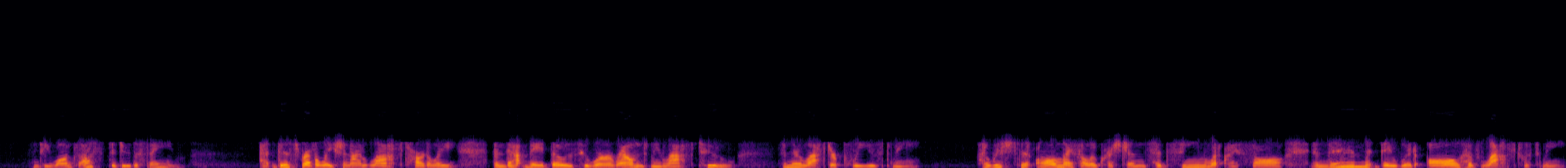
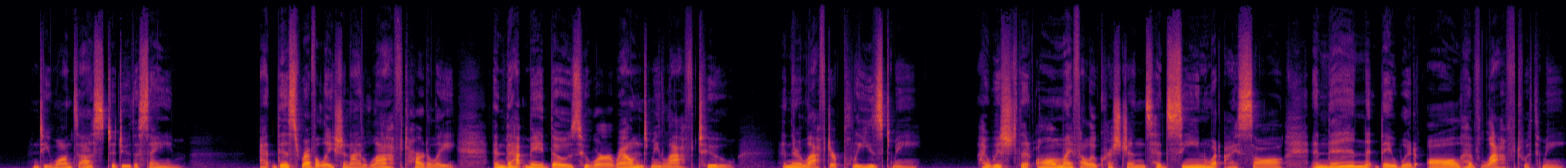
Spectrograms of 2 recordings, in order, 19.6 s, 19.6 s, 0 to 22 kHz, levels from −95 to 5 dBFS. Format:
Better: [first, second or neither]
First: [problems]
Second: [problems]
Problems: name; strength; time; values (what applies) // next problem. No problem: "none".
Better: second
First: phone-call audio; poor line; nothing above 3.5 kHz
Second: none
